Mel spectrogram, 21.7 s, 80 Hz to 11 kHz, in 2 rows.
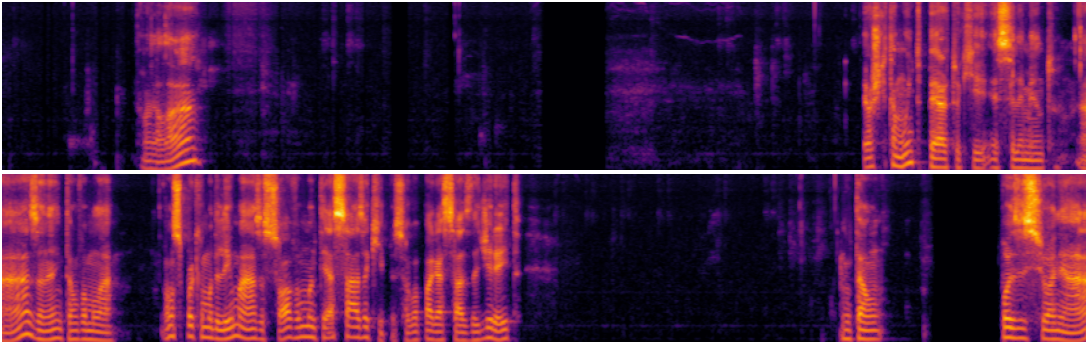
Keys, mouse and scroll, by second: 8.3 click, 12.5 scroll down 2, 12.7-19.6 middle drag, 19.6 shift+click, 20.7 click.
